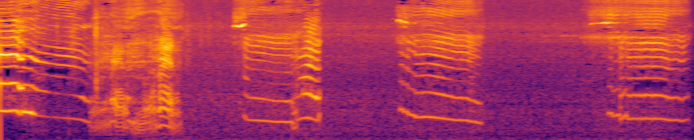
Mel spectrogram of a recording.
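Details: Basenji complaining inside a carrier it cannot stand, producing drawn-out, falling whines in bursts about every second or two, with a noisy scuffling sound near the start.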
